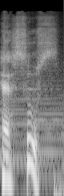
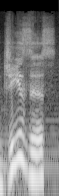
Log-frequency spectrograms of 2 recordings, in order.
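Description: First: The name begins with an H sound. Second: The name begins with a J sound.

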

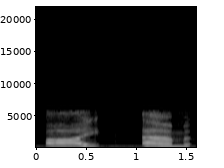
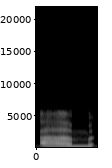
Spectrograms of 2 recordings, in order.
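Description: First: Both words are said fully and separately. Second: The two words merge into one syllable. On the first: "I am كيف ممكن اختصارها؟" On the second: "this is the contraction of I am"

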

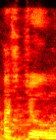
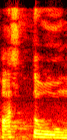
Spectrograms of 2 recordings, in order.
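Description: First: It has the standard English pronunciation. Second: It has a typical Thai-style mispronunciation. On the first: The speaker calls it right. "อ่านว่า" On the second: The speaker calls it wrong. "อย่าเป็น ... ไม่เอานะครับ ... คนไทยออกเสียงผิด"

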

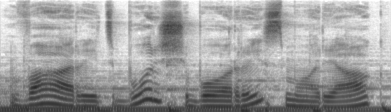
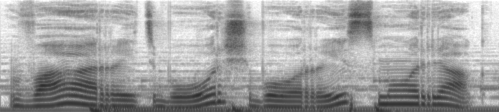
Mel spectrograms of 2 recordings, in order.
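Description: First: The phrase is spoken at a very fast pace. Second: The phrase is spoken at a fast pace. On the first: "ще трішечки швидше" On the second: "А зараз трішки швидше"

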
